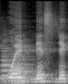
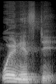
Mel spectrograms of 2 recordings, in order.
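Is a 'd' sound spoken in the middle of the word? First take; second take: yes; no. First: A 'd' sound is heard after 'wed'. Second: No 'd' sound is heard after 'we'. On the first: The speaker calls it wrong. "এটার উচ্চারণ অনেকেই ওয়েডনেসডে করে থাকে" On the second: The speaker calls it right. "এখানে ডি এর উচ্চারণ হবে না"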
